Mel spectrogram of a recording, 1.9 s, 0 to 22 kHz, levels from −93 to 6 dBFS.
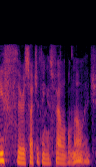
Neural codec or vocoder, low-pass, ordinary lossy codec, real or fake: none; 7.2 kHz; MP3, 48 kbps; real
